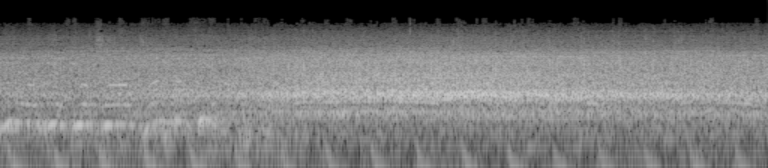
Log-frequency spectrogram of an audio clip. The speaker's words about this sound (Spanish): Os voy a decir una cosa, los que estáis escuchando o viendo por la tele, en el campo se ve que hay muchos más aplausos aunque suenen pitos. Joan García y aplausos.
